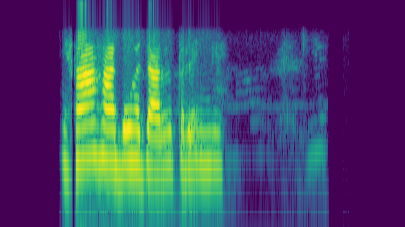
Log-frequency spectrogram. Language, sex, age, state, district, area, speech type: Hindi, female, 18-30, Madhya Pradesh, Seoni, urban, conversation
